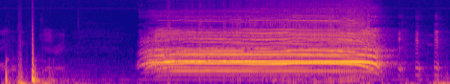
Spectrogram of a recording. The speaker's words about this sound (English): So let's put the microphones down. Everybody yell right now.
